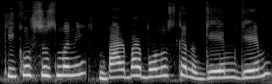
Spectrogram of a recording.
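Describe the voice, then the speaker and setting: A woman's voice: very high voice, moderate pace, darkish tone, voice pushed up. Woman as a testy young groom, short replies, easily annoyed. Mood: irritated. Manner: curt, snapping. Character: grumpy young husband, short-tempered.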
